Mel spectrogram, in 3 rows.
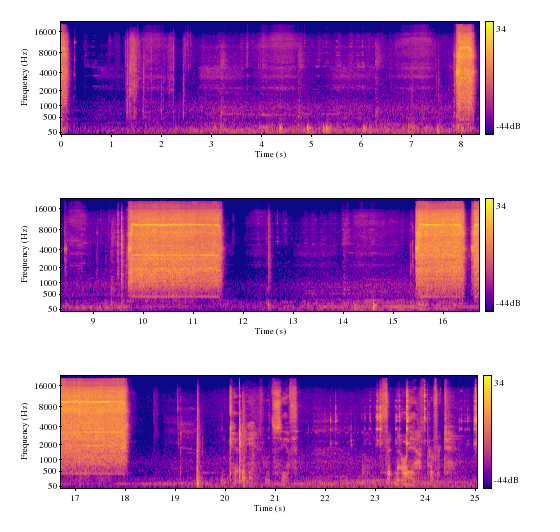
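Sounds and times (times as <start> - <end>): power drill drilling: 0.0 - 0.2, 7.9 - 8.5, 9.6 - 11.7, 15.4 - 18.1.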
